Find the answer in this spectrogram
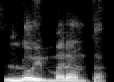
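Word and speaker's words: Loimaranta: And yes, the proper way to say this is Loy-Maranta, okay?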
